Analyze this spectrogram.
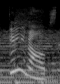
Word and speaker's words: Gaywnobs: weed is totally cool gainobs the w is silent which is short forget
